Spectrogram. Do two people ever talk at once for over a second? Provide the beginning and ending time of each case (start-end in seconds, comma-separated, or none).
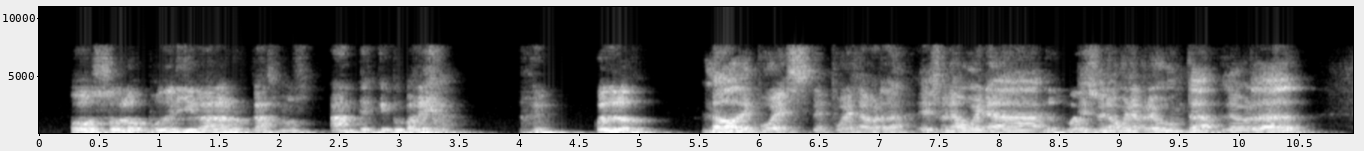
none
